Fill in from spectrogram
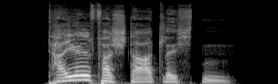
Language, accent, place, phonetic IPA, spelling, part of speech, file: German, Germany, Berlin, [ˈtaɪ̯lfɛɐ̯ˌʃtaːtlɪçtn̩], teilverstaatlichten, adjective, De-teilverstaatlichten.ogg
- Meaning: inflection of teilverstaatlicht: 1. strong genitive masculine/neuter singular 2. weak/mixed genitive/dative all-gender singular 3. strong/weak/mixed accusative masculine singular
